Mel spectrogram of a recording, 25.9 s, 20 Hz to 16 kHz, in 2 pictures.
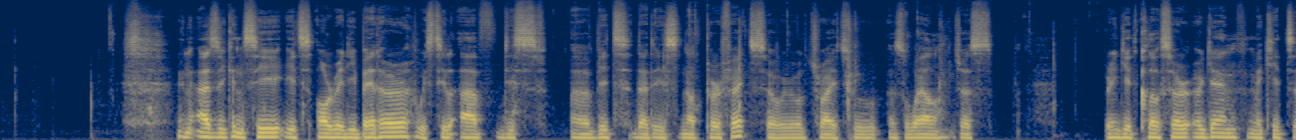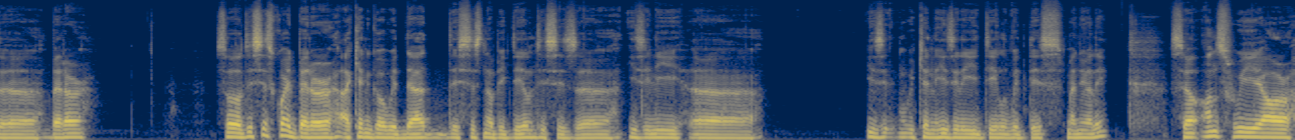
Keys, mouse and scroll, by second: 6.6 q, 7.4 Tab, 8.4 g, 9.0 click, 9.4 g, 10.2 click, 10.5 Tab, 10.7 q.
